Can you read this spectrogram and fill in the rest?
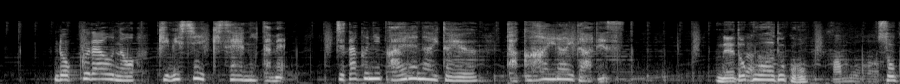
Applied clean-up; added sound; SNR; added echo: neural separator model SepFormer DNS4.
